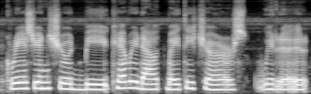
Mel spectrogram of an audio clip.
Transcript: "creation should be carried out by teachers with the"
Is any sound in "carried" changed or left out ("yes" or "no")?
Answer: no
